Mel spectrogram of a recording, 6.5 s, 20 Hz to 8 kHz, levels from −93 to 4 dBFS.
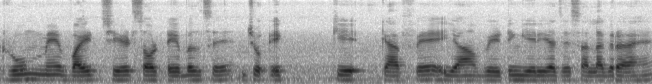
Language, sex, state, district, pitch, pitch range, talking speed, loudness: Hindi, male, Arunachal Pradesh, Lower Dibang Valley, 125 Hz, 115-125 Hz, 165 wpm, -19 LUFS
